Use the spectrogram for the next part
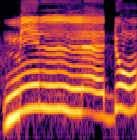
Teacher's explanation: Memang kita kena dengung, tetapi bila berjumpa lam ataupun ra, kita tak perlu dengung.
